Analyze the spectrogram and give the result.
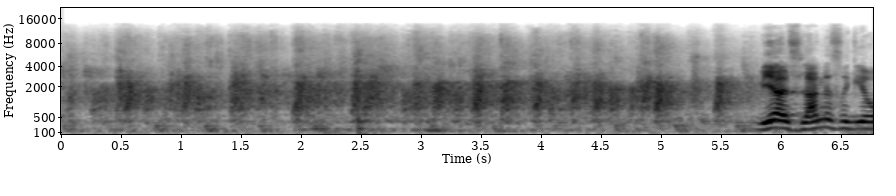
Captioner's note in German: Beifall CDU und BÜNDNIS 90/DIE GRÜNEN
